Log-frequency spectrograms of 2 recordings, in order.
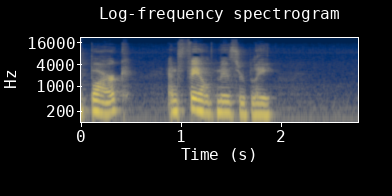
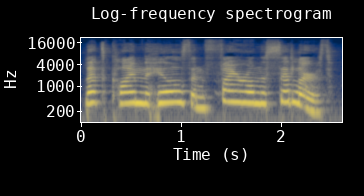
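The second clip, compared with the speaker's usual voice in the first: high, loud gleeful pirate cry; a pirate joining the game, delighted; 9 semitones higher, 6 dB louder than usual. A narrator's reading. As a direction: shout it out with delight. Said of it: "cried Captain Hook in delight".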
